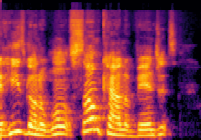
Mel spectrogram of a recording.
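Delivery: ordinary delivery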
